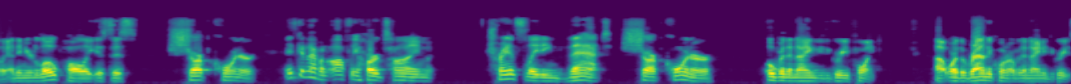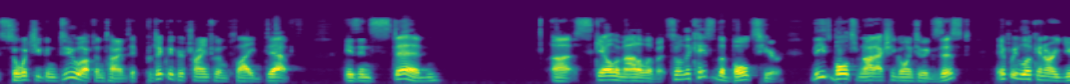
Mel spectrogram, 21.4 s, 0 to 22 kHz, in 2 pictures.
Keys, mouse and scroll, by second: 4.6 d, 6.4 d, 6.5-9.5 drag, 8.0-9.9 right drag, 12.9-16.5 middle drag, 16.8-18.0 drag, 17.7-20.2 middle drag.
